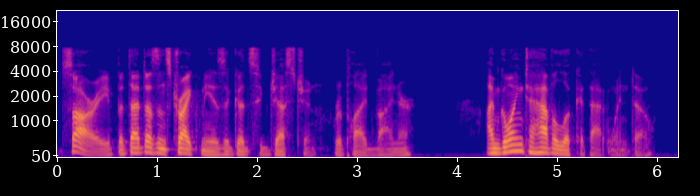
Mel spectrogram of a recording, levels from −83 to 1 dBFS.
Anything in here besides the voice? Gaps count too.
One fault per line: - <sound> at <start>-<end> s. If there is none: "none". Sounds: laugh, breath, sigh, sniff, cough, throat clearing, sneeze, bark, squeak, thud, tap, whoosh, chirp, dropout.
none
